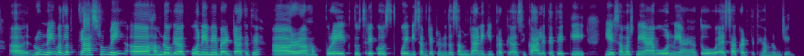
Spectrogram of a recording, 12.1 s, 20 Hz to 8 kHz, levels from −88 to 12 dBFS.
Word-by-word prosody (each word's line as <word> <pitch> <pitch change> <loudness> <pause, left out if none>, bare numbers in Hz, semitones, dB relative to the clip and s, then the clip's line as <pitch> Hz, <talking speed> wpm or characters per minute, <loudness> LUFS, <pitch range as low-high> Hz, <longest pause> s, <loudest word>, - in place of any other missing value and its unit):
अ, - - 0 0.3
room 295 +3 -1
नहीं, 285 +3 +2
मतलब 305 0 +3
classroom 275 +2 +1
में 270 - +6
ही 390 +8 -1
अ, 235 - +2 0.3
हम 250 -2 0
लोग 245 -1 +4 0.2
कोने 235 +1 +4
में 250 - +3
बैठ 220 -1 +2
जाते 220 0 +1
थे 255 - -1 0.3
और 215 0 +3 0.2
पूरे 230 -1 +5
एक-दूसरे 220 -1 -3
को 225 0 +1
स 230 -1 -11
कोई 215 0 +2
भी 230 - -2
सब्जेक्ट 215 -1 -5
रहने 200 -2 -9
तो 245 - -2
समझाने 210 -3 -1
की - - -7
प्रक 205 - -4
अ, - - -1
सिखा 215 -2 0
लेते 205 0 -5
थे 215 - +1
कि 215 0 -4 0.3
ये 240 +2 +4
समझ 225 0 0
नहीं 220 -1 +1
आया, 210 0 +3
वो 210 +1 +1
नहीं 205 -1 -2
आया। 190 0 -7
तो 195 -1 -1
ऐसा 220 +1 -1
करते 185 - -5
थे 190 - -12
हम 180 0 -11
लोग। 185 0 -14
जी। - - -14
220 Hz, 235 wpm, -24 LUFS, 210-235 Hz, 0.3 s, में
